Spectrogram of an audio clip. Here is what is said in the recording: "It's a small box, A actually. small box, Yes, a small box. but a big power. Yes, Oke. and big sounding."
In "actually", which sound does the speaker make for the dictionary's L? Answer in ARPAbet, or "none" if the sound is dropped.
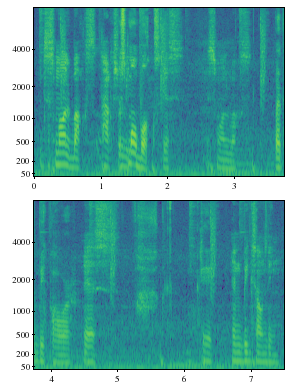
none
